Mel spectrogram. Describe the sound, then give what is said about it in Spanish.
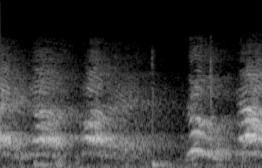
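A crowd of firefighters at a peaceful protest rally shouts in front of Palesco, a few metres from the Diputación, with loud massed voices rising and falling in about four rhythmic bursts, like a chanted slogan, and a constant roar of noise between them. “No sé si escucháis los gritos.”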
